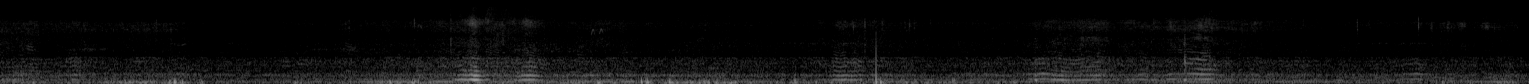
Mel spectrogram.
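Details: Honey bees hum steadily at a weak hive in Mt. Perry, Ohio that survived winter and is being treated for varroa mites; a continuous low drone with a few louder passing buzzes and light handling clicks.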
